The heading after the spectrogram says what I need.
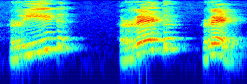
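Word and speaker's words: read: third form होते हैं वो तीनों समान है रीड रेड रेड बिल्कुल हां प्रंस थोड़ा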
